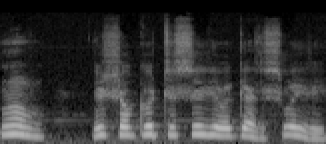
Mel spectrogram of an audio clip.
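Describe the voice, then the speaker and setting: In a put-on character voice at a middle pitch, the speaker mumbles along at a fairly slow pace. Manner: warm, affectionate.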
